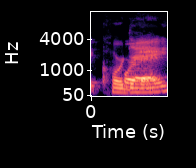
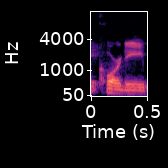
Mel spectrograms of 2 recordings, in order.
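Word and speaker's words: Kordey: Corday. Corday. I say Cordy, but Corday, but I'm from Florida, so excuse me.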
